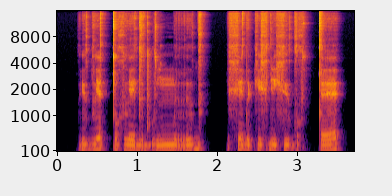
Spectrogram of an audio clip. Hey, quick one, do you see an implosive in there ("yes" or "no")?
yes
